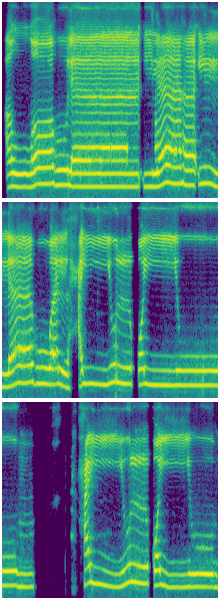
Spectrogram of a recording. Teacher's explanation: Yang kedua, tadi ketika kita waqaf pada huruf bertasdid, yang kedua ketika kita membaca huruf waw dan ya bertasdid itu diberi nabar ya.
